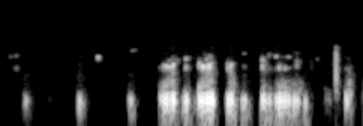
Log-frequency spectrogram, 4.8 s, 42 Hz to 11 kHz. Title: stomach growling 8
